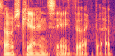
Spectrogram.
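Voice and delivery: a whispered aside to the viewers. Real, not acted. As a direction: drop to a whisper to admit the joke. Aside correcting his own joke.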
